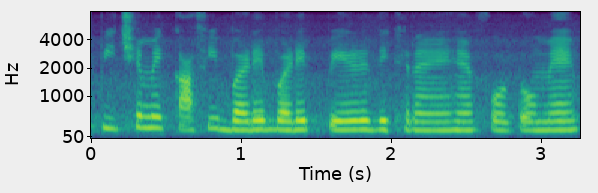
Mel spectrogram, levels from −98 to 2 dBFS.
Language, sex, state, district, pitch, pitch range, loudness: Hindi, female, Arunachal Pradesh, Lower Dibang Valley, 210 Hz, 205-225 Hz, -16 LUFS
